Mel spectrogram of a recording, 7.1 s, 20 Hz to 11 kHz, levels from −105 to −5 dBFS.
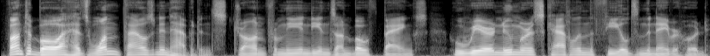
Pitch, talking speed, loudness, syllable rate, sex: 105 Hz, 185 wpm, -22 LUFS, 5.3 syllables/s, male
